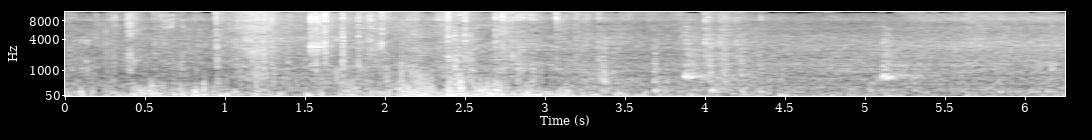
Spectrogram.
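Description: Electric three-wheeled scooter pulling away on a paved road: a low rumble with scattered knocks and rattles, loudest about two to three seconds in, then fading as it moves off.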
